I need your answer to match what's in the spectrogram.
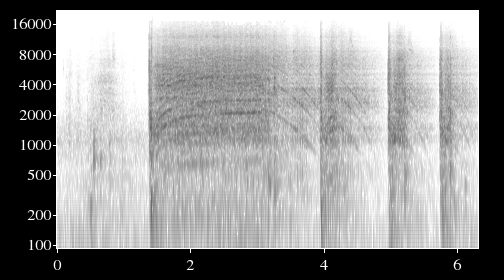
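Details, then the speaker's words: Old truck with points ignition, cranked with a jumper wire to the coil after cleaning the points: the starter whirs about two seconds, then short bursts, and it never catches. A cranking no-start with a super weak spark. "it is sparking a super weak spark we can definitely do better than that"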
